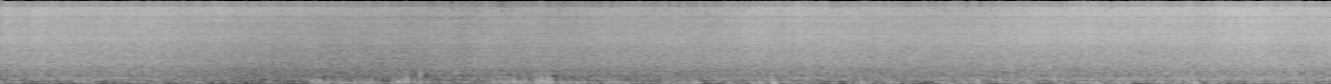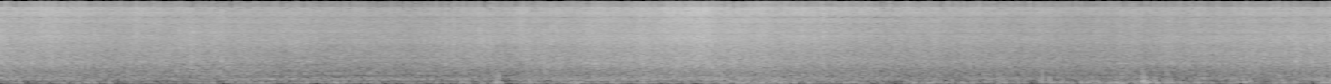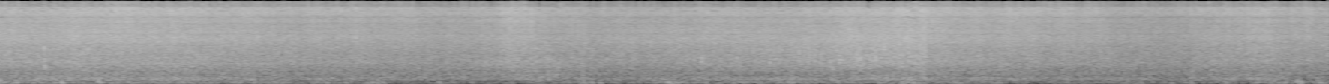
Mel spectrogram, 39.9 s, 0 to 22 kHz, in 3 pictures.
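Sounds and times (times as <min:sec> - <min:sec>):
sea waves breaking: 0:00.0 - 0:39.9
wind buffeting microphone: 0:03.1 - 0:29.6.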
